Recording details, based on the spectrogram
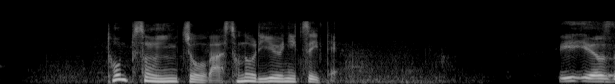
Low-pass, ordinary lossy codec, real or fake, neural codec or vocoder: none; none; fake; codec, 16 kHz, 2 kbps, X-Codec, HuBERT features, trained on general audio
